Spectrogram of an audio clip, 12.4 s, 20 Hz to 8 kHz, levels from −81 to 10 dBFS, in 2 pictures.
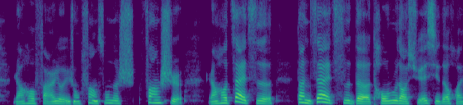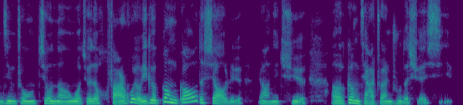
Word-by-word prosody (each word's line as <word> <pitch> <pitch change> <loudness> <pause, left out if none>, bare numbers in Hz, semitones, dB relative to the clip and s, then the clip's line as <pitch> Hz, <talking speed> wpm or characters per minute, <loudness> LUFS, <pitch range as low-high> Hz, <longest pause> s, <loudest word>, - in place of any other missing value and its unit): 然 155 +2 -6
后 175 0 -1
反 170 - -5
而 165 - 0
有 165 - +1
一 - - -1
种 160 0 -4
放 180 -4 0
松 205 +2 -6
的 185 -2 -1
式 175 - -9
方 220 -2 0
式， 175 -6 -2 0.3
然 165 +2 -2
后 200 - +3
再 220 +1 +6
次 185 -4 +1 0.3
到 245 -2 +4
你 205 - +4
再 260 +3 +6
次 200 0 0
地 165 -4 +6
投 175 0 +1
入 195 +1 +3
到 175 -3 +5
学 165 +3 -2
习 175 -3 -2
的 160 +1 0
环 155 -1 -5
境 175 +1 0
中， 165 0 -2
就 180 +3 -2
能 165 -1 +1
我 165 -2 +1
觉 160 +1 -3
得 175 - 0
反 175 - -5
而 165 +3 +1
会 255 +2 +2
有 170 - +2
一 165 - +3
个 205 +2 +2
更 245 0 +2
高 280 - +1
地 - - -2
效 210 - -2
率， - - -8 0.2
让 160 -3 -6
你 155 - -2
去， 160 +2 -5 0.3
呃， 170 -2 -1
更 195 -2 +2
加 160 -3 -4
专 155 +2 -4
注 160 0 -6
地 - - -5
学 - - -9
习。 - - -10
175 Hz, 280 characters per minute, -20 LUFS, 165-200 Hz, 0.3 s, 再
